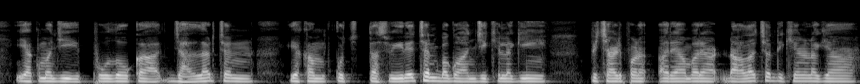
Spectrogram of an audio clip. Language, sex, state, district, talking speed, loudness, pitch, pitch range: Hindi, male, Uttarakhand, Uttarkashi, 160 wpm, -17 LUFS, 140 Hz, 135-145 Hz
